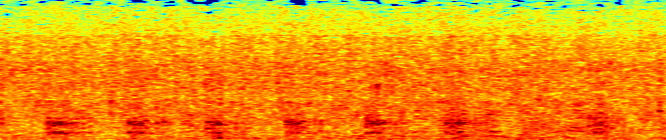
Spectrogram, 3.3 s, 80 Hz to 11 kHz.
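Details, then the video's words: Flamingos in captivity at Marwell Zoo in the UK utter brief goose-like honks in a quick regular series, backed by constant water from a fountain. "10 Hours of Flamingo Sounds"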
